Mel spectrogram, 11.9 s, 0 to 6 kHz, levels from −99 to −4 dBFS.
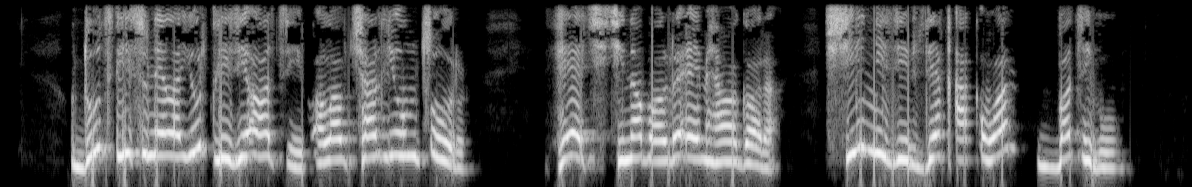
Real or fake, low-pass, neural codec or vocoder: real; 5.4 kHz; none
